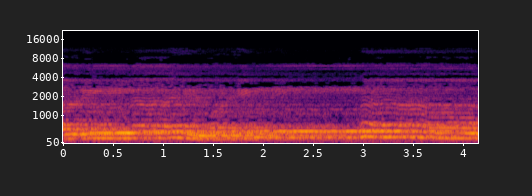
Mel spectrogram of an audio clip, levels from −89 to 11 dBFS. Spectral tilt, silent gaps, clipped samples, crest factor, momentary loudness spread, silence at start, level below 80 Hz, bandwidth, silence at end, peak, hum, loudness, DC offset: -8 dB/octave; none; under 0.1%; 12 dB; 4 LU; 0 s; -50 dBFS; 6.8 kHz; 0 s; -4 dBFS; none; -17 LUFS; under 0.1%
